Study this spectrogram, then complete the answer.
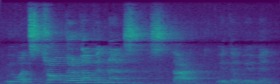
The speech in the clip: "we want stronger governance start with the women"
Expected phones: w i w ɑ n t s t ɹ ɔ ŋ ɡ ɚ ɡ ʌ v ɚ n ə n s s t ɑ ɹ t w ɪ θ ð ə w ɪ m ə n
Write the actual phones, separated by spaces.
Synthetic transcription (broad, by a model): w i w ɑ t s t ɹ ɔ ŋ ɡ ɚ ɡ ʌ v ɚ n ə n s s t ɑ ɹ t w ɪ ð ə w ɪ m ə n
